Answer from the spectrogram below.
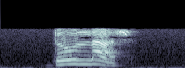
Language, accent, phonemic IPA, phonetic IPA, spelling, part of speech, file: Armenian, Eastern Armenian, /dolˈlɑɾ/, [dolːɑ́ɾ], դոլլար, noun, Hy-դոլլար.ogg
- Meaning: alternative form of դոլար (dolar)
